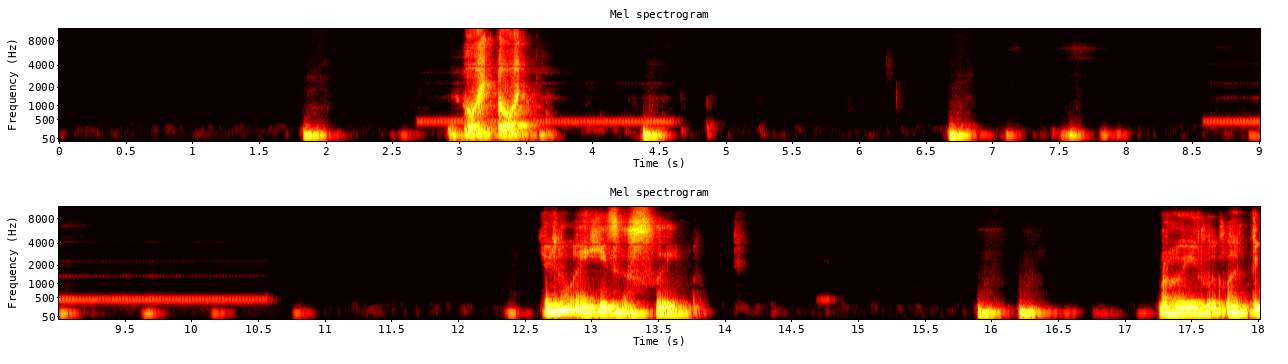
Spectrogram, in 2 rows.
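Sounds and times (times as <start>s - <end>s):
soft low thumping beats: 1.8s - 2.1s, 4.4s - 4.6s, 6.6s - 8.0s, 15.9s - 16.6s
phone call ringback tone: 2.7s - 4.6s, 8.6s - 10.6s
speech: 12.7s - 13.9s, 17.3s - 18.0s.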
